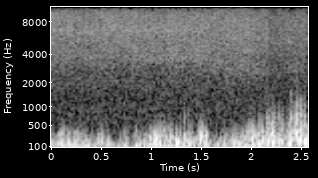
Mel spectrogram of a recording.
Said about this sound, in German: Hier ist sonnig, aber windig.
